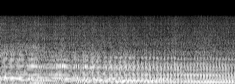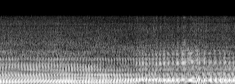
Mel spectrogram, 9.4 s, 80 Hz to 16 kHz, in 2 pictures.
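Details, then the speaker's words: Gilera DNA 125 after passing its MOT, warm; even idle burble with a few throttle blips, exhaust a touch loud but steady, no knocks or blowing: normal running. "it's a little bit loud by the way"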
